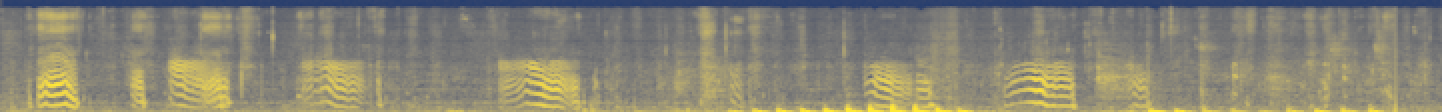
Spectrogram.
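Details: Several nursing puppies squeak and whine in quavering, warbling bursts, then rhythmic low soft thumps pulse about twice a second beneath the whimpers, in a small indoor space.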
